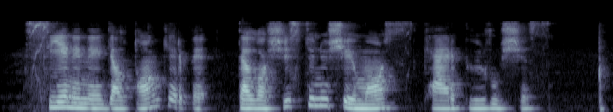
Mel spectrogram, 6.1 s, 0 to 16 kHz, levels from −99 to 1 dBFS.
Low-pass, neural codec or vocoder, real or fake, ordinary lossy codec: 7.2 kHz; none; real; AAC, 64 kbps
